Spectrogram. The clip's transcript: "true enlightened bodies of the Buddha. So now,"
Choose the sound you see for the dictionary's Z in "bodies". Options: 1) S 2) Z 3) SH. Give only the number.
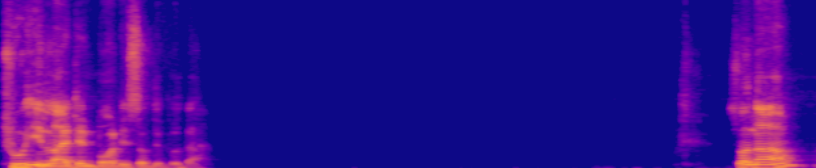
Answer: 1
